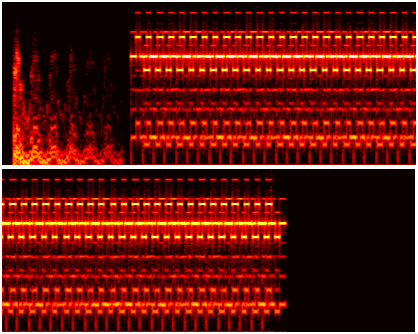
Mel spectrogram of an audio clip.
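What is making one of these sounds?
Rapid electronic beeps tick quickly as a game score counts up.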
